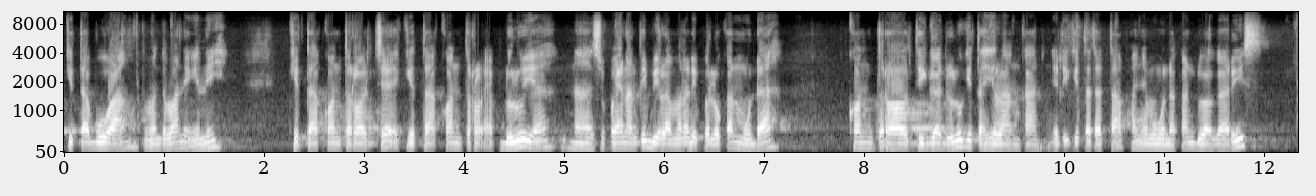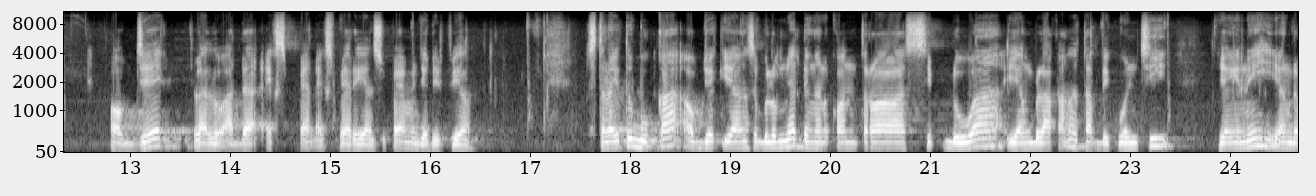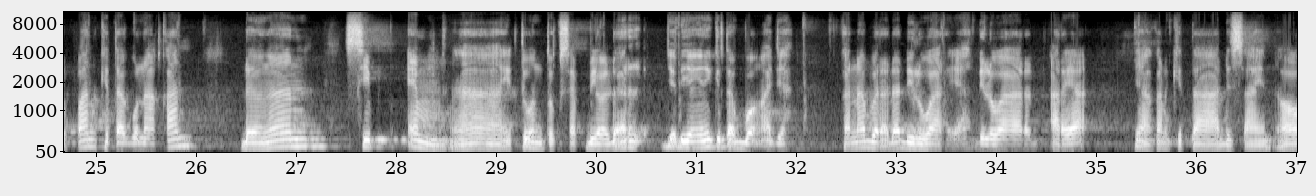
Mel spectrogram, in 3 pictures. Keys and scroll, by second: 3.0 ctrl+c, 4.1 ctrl+f, 6.1 ctrl+z, 8.5 ctrl+3, 9.9 ctrl+z, 16.7 alt+2, 18.4 z, 19.6 z, 21.9 2, 24.3 ctrl+z, 28.4 m.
